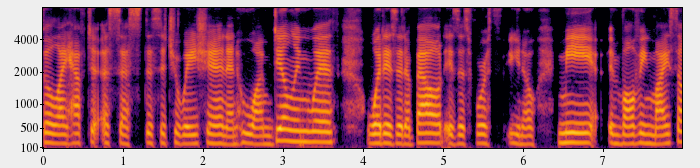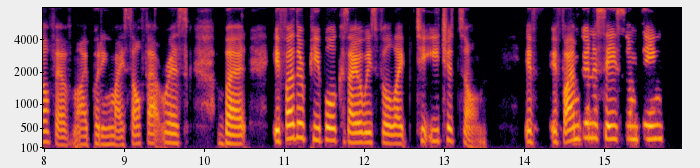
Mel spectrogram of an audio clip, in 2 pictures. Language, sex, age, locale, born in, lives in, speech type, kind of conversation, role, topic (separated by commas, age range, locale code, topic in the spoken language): English, female, 50-54, en-US, United States, United States, conversation, unstructured, none, How do you react when you see someone taking advantage of others?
